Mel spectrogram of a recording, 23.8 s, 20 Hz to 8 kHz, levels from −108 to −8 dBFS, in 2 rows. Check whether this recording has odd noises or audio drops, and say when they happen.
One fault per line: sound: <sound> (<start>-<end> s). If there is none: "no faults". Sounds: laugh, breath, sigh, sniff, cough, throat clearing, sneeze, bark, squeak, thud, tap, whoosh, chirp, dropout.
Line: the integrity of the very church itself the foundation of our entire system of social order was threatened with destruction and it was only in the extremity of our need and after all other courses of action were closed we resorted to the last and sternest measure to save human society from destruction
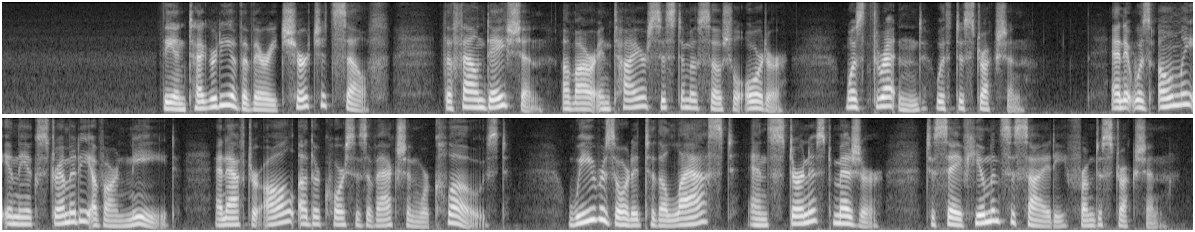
no faults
